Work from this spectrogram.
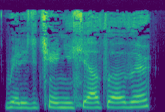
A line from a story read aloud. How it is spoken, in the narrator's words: Bruno jeered shrilly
